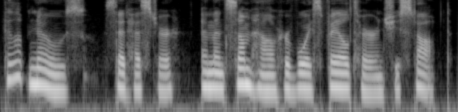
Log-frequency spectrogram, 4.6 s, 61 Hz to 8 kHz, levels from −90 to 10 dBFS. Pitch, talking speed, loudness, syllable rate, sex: 170 Hz, 185 wpm, -17 LUFS, 5.1 syllables/s, female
